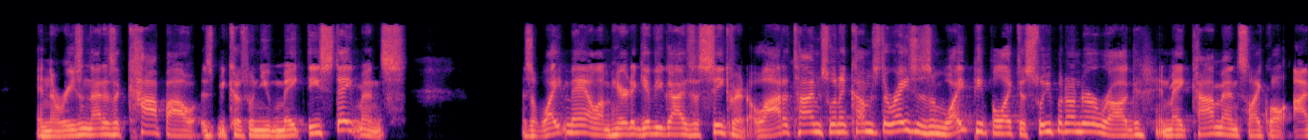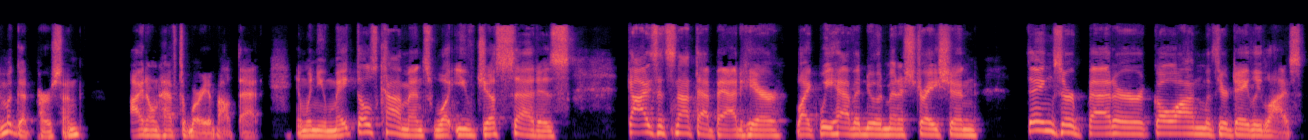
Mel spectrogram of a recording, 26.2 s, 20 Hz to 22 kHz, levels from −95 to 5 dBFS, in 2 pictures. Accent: American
